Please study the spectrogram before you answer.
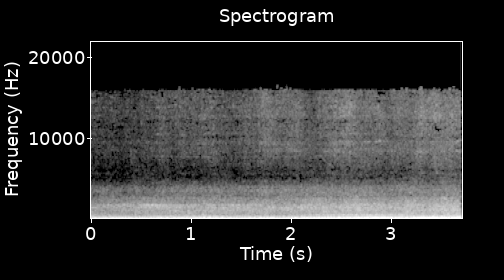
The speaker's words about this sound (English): Wait to the top of the stairs. Train coming, we may get it. Forward.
